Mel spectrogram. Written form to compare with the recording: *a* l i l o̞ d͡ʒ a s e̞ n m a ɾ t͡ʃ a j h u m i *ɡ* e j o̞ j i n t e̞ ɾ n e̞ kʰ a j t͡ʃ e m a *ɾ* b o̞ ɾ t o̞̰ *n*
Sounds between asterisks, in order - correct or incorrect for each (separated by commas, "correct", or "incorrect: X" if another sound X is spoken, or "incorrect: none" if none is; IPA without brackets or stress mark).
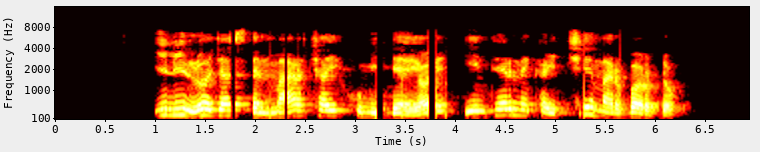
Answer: incorrect: i, incorrect: d, correct, incorrect: none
